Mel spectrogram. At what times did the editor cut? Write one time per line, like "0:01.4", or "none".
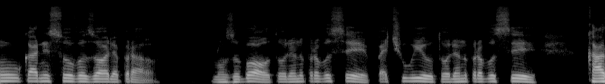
none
